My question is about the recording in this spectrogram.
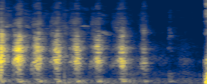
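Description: A man's breathy chuckling laughter, a quick run of short puffs, about six a second, that fades away within a second and a half.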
